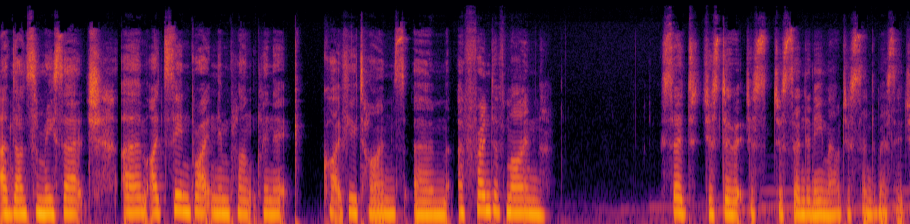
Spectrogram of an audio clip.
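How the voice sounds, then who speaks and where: With a southern English accent, a woman speaks at a fairly high pitch in a dark, mellow, somewhat breathy tone. Her pace is fairly slow and her intonation fairly even. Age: 40s. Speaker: dental patient. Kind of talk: testimony. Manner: hesitant, with many fillers.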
